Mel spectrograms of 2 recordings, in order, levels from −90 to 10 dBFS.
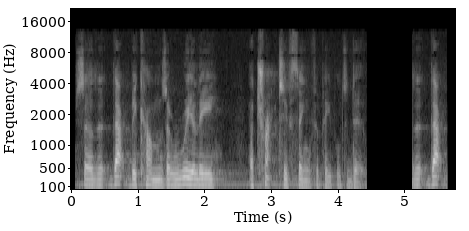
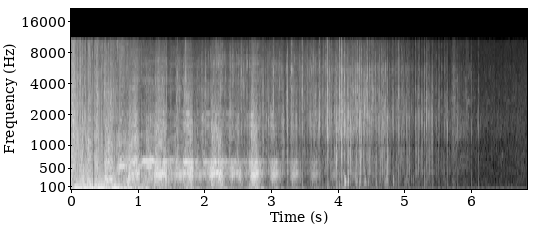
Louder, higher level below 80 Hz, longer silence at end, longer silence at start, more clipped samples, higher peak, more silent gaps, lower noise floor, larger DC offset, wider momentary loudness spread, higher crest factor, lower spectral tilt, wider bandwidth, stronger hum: second, -22 LUFS vs -7 LUFS; second, -50 dBFS vs -12 dBFS; second, 0.1 s vs 1.4 s; about the same, 0.05 s vs 0 s; second, under 0.1% vs 7%; about the same, -2 dBFS vs 0 dBFS; first, 4.44-5.12 s vs none; first, under -90 dBFS vs -48 dBFS; neither; second, 13 LU vs 21 LU; first, 20 dB vs 8 dB; about the same, -5.5 dB/octave vs -5 dB/octave; first, 13 kHz vs 11 kHz; neither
